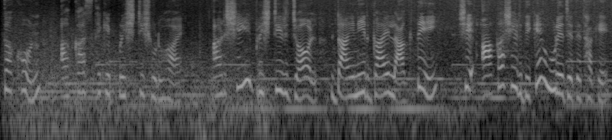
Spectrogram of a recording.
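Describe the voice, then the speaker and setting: A woman narrates a children's cartoon tale in a high, animated voice. Her delivery is expressive and scripted, with music clearly underneath. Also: takes it slowly. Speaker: storyteller, narrator.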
